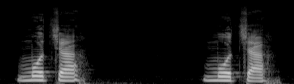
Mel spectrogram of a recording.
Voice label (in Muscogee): "mocv", Muscogee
